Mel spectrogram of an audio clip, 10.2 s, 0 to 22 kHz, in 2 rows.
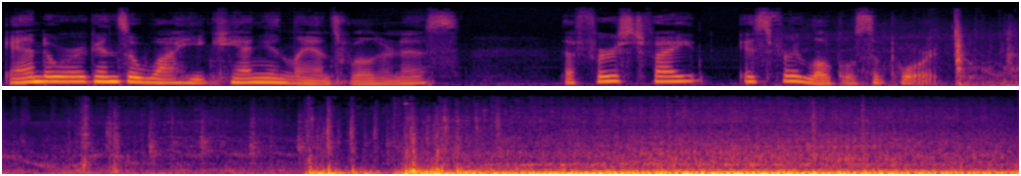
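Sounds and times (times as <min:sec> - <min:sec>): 
speech: 0:00.0 - 0:05.7
small airplane propeller engine starting and running: 0:05.0 - 0:10.1.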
